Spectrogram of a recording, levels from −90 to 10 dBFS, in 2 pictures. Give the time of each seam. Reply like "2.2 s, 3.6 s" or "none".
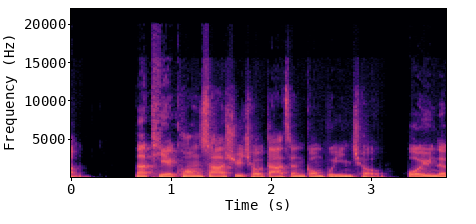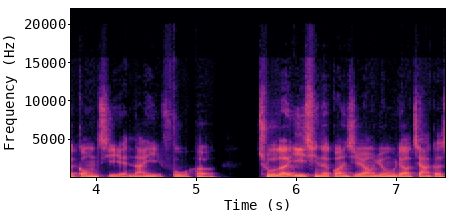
none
